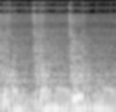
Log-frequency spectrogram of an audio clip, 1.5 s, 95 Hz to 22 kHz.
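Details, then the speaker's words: 1947 Plymouth Special Deluxe convertible with twin carbs, after raising and evening idle speeds: deep, steady, even idle with no stumbles, about 20 inches vacuum on both carbs, sounding better. "I bumped the idle speeds up a little bit and evened them out and now we're just about 20 inches on both that's an improvement it already sounds better"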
